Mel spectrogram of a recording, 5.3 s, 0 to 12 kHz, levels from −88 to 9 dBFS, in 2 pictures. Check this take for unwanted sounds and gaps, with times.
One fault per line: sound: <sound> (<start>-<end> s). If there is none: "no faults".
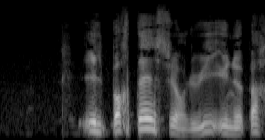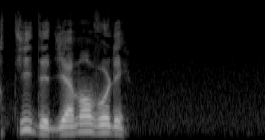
no faults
